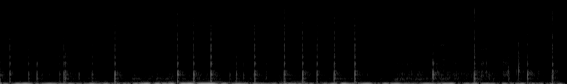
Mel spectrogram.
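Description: Fingertips and nails tap and scratch the front of a thick, closed paperback book, "Verhalen uit de Ambulance," with a glossy yellow printed card cover over a solid block of paper, held in both hands. Many quick, dull taps come in a steady stream, mixed with soft scratching across the glossy card.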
